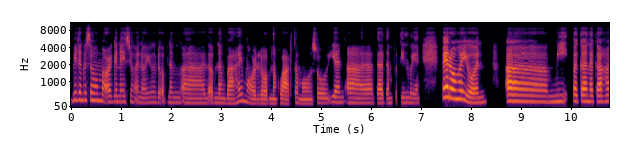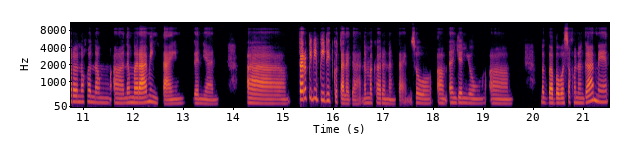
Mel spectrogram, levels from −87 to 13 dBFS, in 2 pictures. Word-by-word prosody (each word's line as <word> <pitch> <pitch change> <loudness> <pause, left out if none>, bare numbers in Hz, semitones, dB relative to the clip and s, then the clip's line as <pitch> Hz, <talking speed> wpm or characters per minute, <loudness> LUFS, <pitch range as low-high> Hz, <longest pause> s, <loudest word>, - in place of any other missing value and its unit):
bilang 295 +2 -3
gusto 290 0 0
mong 270 -2 -3
ma-organize 225 0 -2
'yong - - -11
ano, 190 -2 -9
'yong 200 +1 -13
loob - - -7
ng, 195 0 -12
ah, 175 0 -6
loob - - -6
ng 180 -1 -7
bahay 170 +9 -2
mo 210 -6 -6
or 160 - -4
loob 160 0 -4
ng 160 -1 -6
kuwarto 165 +3 -2
mo, 155 0 -6
so 185 +1 -4
'yan, 205 -2 -4
ah, 180 -1 -3
dadamputin 180 +2 -5
mo 190 - -8
'yan. 175 +2 -10 0.4
Pero 380 -2 +12
ngayon, 205 - +3 0.4
ah, 235 -3 +5
mi 230 +2 -4 0.2
pagka 245 -1 +4
nagkakaro'n 230 0 +1
ako 225 +1 -9
ng, 195 -2 -6 0.2
ah, 180 -1 -3
ng 190 +1 -4
maraming 195 +2 +4
time 160 +3 -2 0.2
ganyan, 155 -3 -7 0.6
um 160 -2 -1 0.2
pero 315 +3 +11
pinipilit 295 -7 +2
ko 215 - -4
talaga 155 -2 -2
na 180 - -6
magkaro'n 175 -2 -5
ng 150 -1 -9
time. - - -11
So, 170 -3 -4
um, 175 - -2
andiyan 190 -1 -4
'yong, 170 -2 -9 0.3
um, 165 -1 -6 0.7
magbabawas 185 0 0
ako 200 - -9
ng 185 0 -7
gamit, 220 -1 0
190 Hz, 155 wpm, -23 LUFS, 175-225 Hz, 0.7 s, Pero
